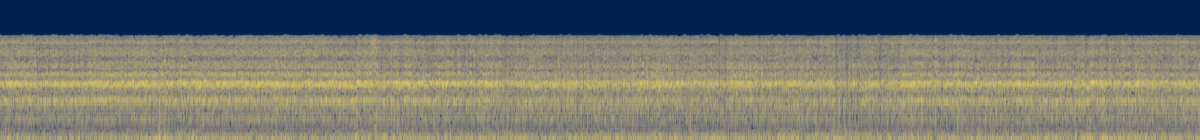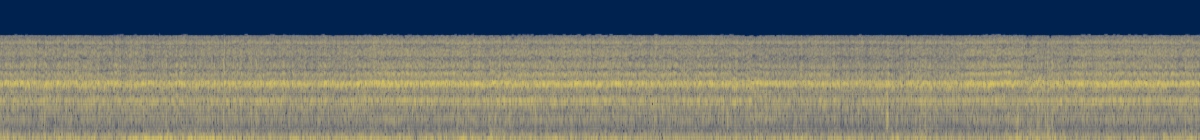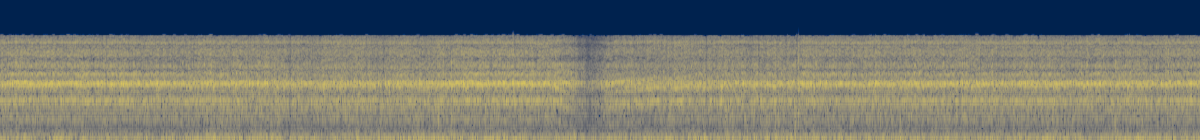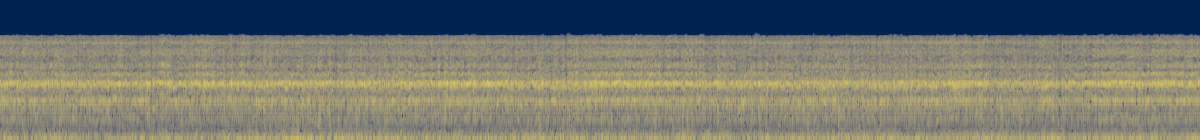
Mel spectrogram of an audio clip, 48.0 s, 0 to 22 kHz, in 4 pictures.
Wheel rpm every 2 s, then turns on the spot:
160, 160, 160, 160, 160, 160, 160, 160, 160, 160, 160, 160, 160, 160, 130, 140, 160, 160, 160, 160, 160, 160, 160, 160.
none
